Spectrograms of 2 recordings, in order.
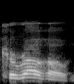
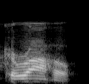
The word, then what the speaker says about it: Corojo: Pronounced Corojo, not Carajo. If you say Carajo in Spanish, it means hell.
